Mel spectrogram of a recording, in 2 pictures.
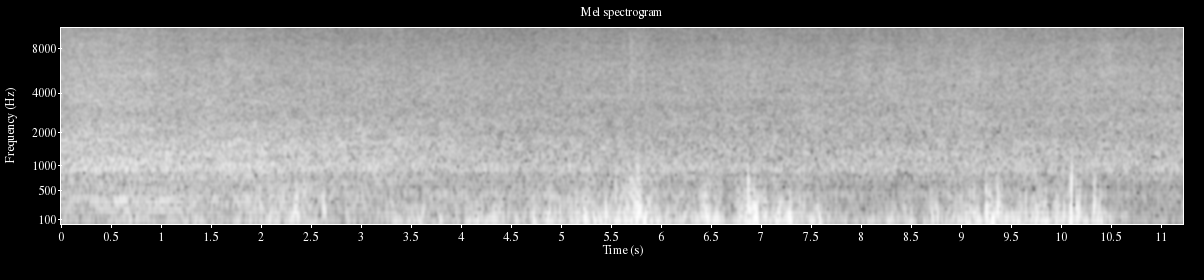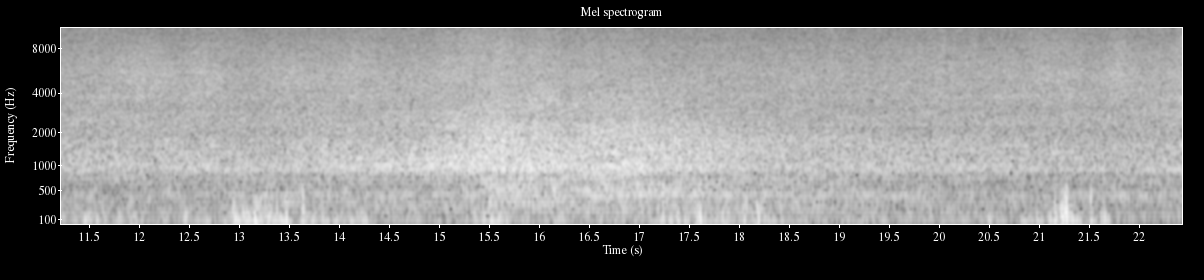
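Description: Road traffic at a busy junction, a low steady rumble of waiting and moving vehicles. Wind buffets the microphone in gusts, strongest from about four to eleven seconds in and again briefly near the end.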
